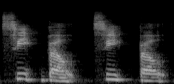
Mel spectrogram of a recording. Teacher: You don't really hear the T, but the vowel is shorter · The difference is if you don't have the T, it would be like seat belt, seat belt, seat belt. Like the vowel gets cut short because of the T.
